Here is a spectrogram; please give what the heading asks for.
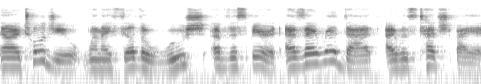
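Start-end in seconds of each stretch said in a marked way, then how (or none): none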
